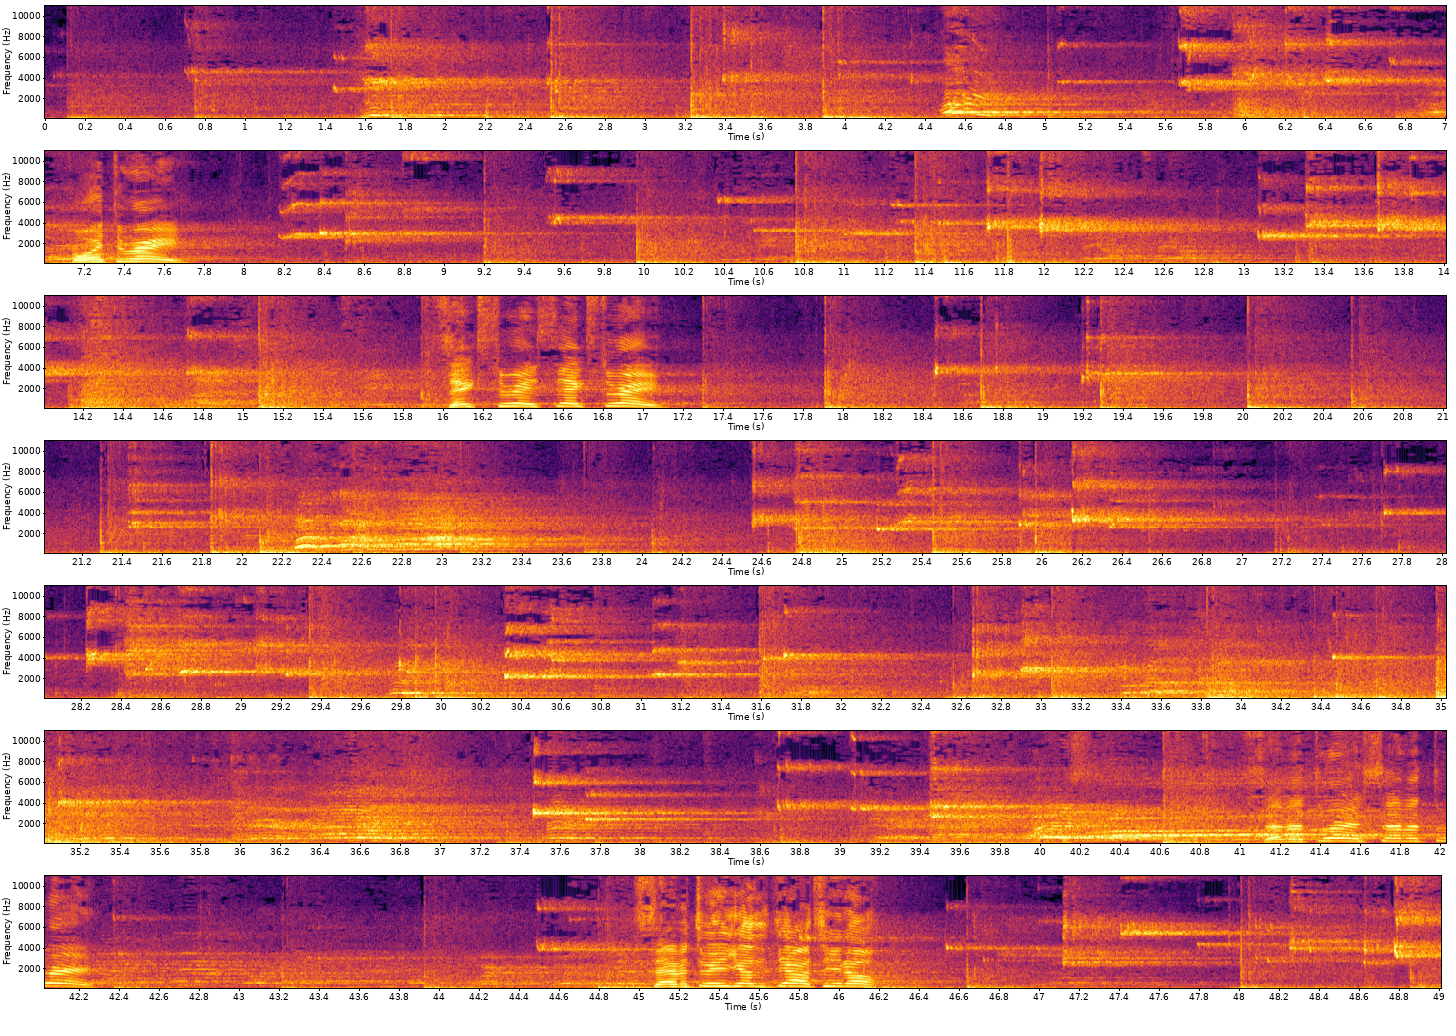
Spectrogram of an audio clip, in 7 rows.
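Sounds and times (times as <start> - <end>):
sneakers squeaking: 0.0 - 22.4, 23.0 - 49.0
players calling out: 1.2 - 8.9, 21.5 - 23.8, 29.7 - 47.6.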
